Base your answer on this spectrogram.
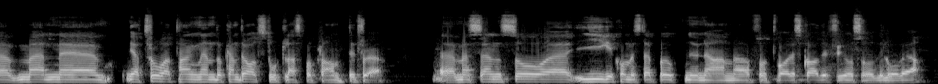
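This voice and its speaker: With very even loudness, a man talks at a moderate pace in a monotone, flat intonation. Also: medium pitch for a man. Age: 30s. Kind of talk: interview.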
